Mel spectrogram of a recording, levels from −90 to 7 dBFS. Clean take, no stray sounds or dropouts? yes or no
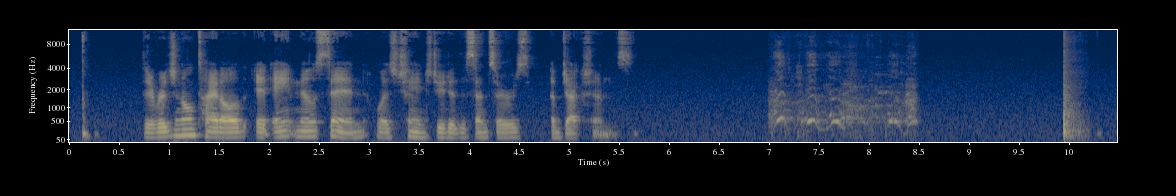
no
